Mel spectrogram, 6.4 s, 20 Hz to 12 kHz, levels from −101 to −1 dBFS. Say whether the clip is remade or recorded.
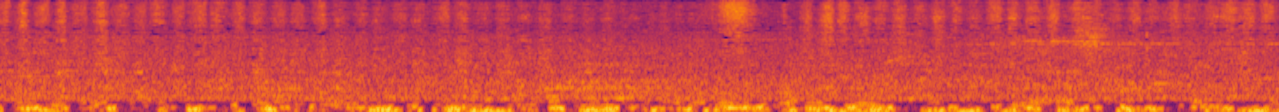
recorded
